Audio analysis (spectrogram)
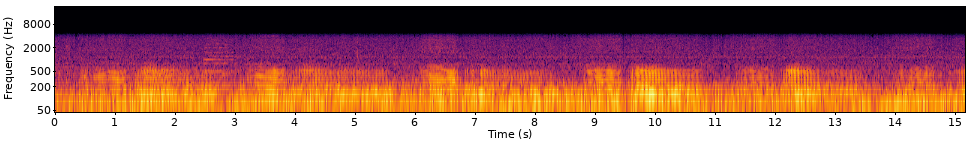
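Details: Puppy named Chester snoring in deep sleep on his bed, a run of nasal, buzzy harmonic snores repeating every one to two seconds over a constant low hum.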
